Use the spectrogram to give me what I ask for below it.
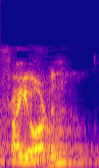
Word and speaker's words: Frajorden: So the J is it's a little bit silent. It's called Frajorden. Frajorden, okay. It comes in from Scandinavian. It's a Danish Norwegian word.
